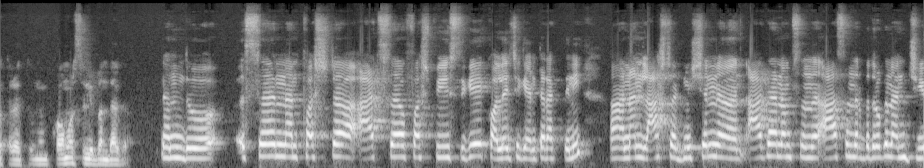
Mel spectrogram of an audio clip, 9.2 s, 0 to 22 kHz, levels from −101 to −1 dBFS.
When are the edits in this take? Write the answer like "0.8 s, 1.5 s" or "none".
none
